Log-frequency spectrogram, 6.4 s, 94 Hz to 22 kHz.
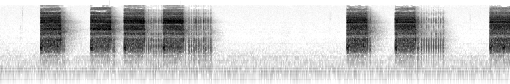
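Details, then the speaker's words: iPhone 5s speaker putting out loud, harsh hissing bursts of about half a second, in irregular groups, when typing or sending a text; it also happens on receiving texts or playing music. It started an hour earlier and a restart didn't help; it later stopped after a phone reset. "So ever since about an hour ago, whenever I try to send or type a text, it does this instead."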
